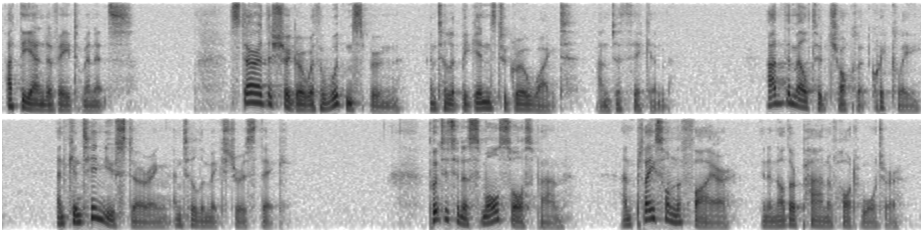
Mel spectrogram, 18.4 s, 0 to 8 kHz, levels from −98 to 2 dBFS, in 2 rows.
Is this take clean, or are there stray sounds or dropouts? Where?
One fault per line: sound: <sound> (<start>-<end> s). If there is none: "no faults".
no faults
